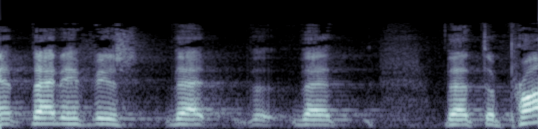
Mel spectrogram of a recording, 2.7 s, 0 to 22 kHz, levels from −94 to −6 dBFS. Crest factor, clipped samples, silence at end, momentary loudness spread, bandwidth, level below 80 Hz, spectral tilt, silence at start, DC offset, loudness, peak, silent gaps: 20 dB; under 0.1%; 0 s; 12 LU; 10.5 kHz; -72 dBFS; -5.5 dB/octave; 0 s; under 0.1%; -27 LUFS; -4 dBFS; none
